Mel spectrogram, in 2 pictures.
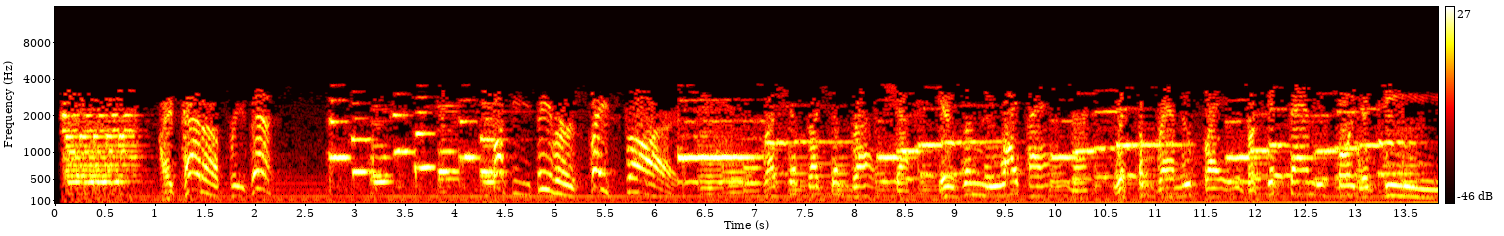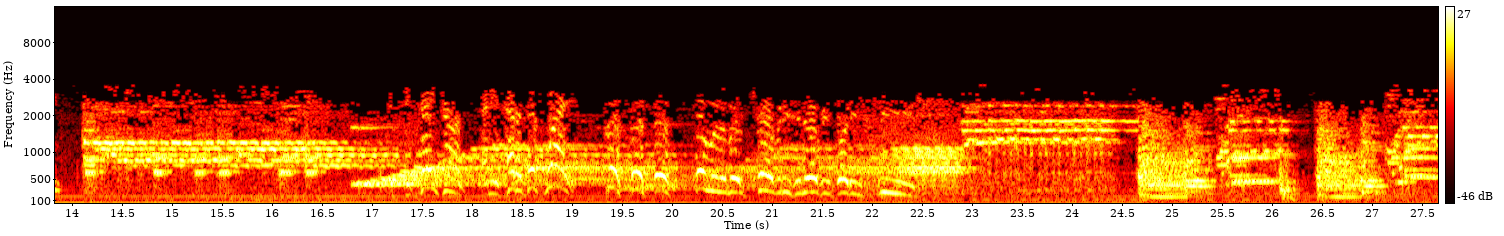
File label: Vintage Commercials; Ipana Toothpaste Bucky Beaver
